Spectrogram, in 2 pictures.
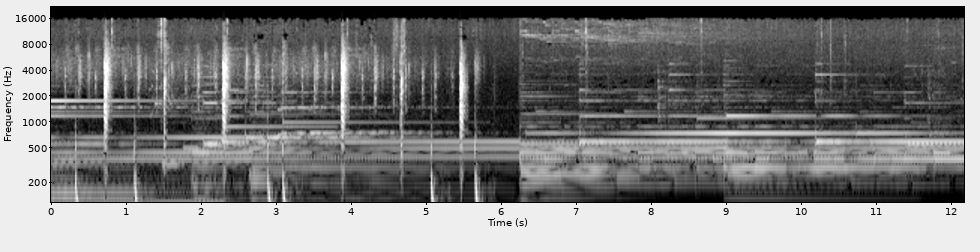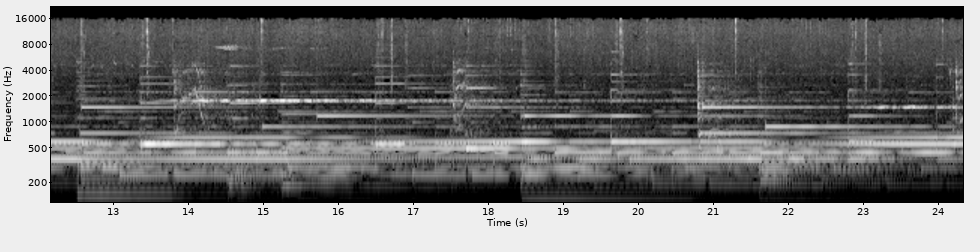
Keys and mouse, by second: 0.7 shift+middle click, 1.3 r, 3.7 g, 5.8 r, 7.1 middle click, 7.4 a, 7.5 a, 8.0-8.9 middle drag, 9.5 middle click, 9.7 shift+middle drag, 11.2-12.6 middle drag, 13.5-14.0 middle drag, 16.0-16.7 drag, 19.2 click, 20.5 s, 21.9 g, 23.2 shift+d.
